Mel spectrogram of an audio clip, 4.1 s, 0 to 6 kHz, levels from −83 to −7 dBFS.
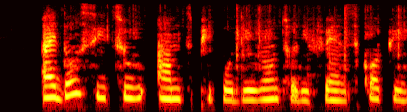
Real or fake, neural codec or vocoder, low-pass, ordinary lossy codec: real; none; 5.4 kHz; MP3, 48 kbps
